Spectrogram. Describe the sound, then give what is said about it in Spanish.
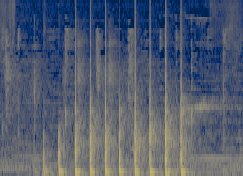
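A rapid series of about ten firm knocks on a wooden door, evenly spaced, building slightly in force before stopping, with a low background hum. “a la puerta.”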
